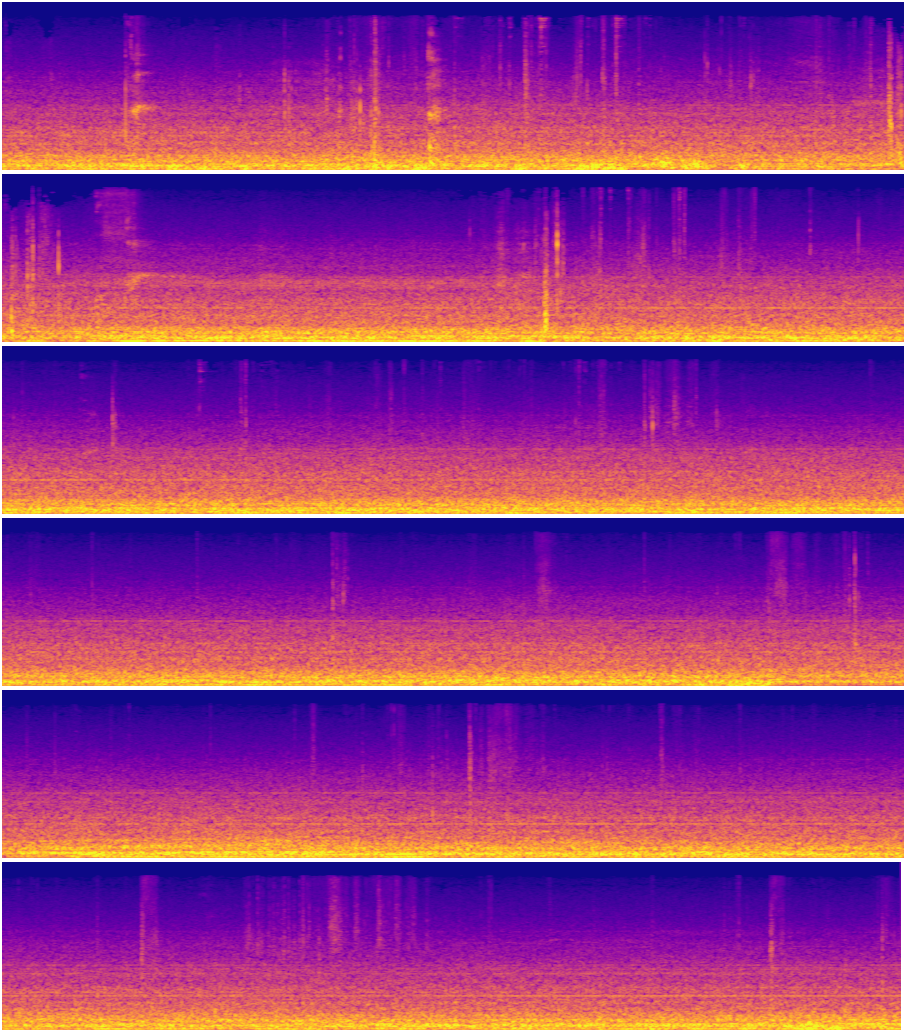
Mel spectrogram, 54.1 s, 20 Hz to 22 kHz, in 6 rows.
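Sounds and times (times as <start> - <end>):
faint steady hum: 0.0 - 54.0
low outdoor rumble: 0.0 - 54.0.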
